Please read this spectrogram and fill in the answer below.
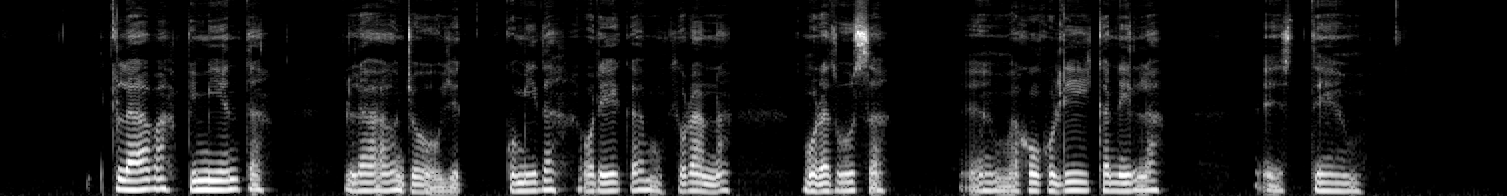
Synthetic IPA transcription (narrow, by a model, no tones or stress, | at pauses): klaβapimjent̪a | land͡ʒojḛ | komiðaoɾeɣaxeoɾana | moɾad̪usa̰ | a̰xoŋxolikanela | ḛst̪e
